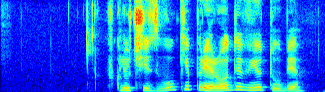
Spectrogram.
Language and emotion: Russian, neutral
